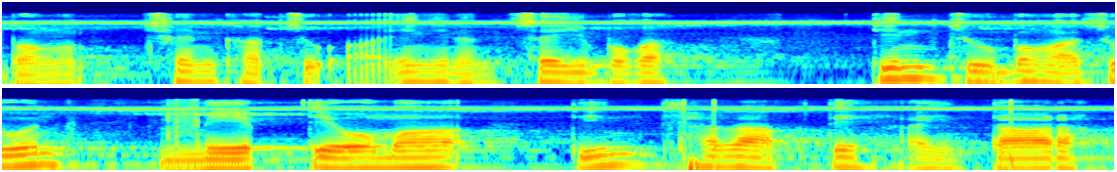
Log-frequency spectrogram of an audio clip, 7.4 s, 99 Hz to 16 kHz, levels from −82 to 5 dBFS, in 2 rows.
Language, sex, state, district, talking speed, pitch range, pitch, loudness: Mizo, male, Mizoram, Aizawl, 185 wpm, 100-115 Hz, 105 Hz, -19 LUFS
